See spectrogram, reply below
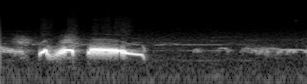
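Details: Decoy spotted dove cooing as a lure for wild doves. A faint opening, then a hooked double note and a long, falling, buzzy coo, trailing into quiet, soft background sound.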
